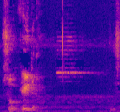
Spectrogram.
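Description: A man says one short word, then a faint high-pitched steady tone sounds for under a second, about a second in.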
